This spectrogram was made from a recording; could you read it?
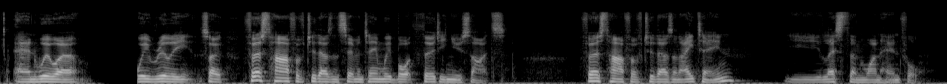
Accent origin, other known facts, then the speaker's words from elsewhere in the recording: Yarra Glen, Victoria, Australia; moved away as an adult; also born or lived in China; now in Melbourne, Australia; I grew up in Yarra Glen. I come from a place where there's a bit of space and land.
